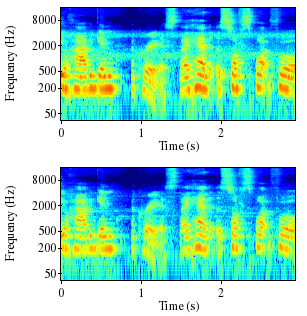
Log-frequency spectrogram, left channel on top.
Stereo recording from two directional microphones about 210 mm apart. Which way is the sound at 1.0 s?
40° left (ahead or behind).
